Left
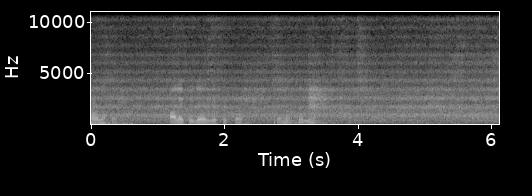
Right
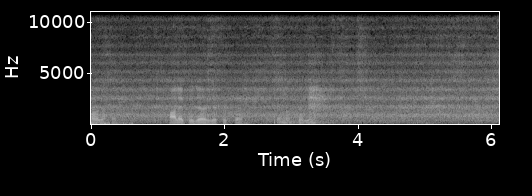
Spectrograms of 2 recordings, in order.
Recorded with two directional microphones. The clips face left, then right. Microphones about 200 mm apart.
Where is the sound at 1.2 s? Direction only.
10° left (ahead or behind).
